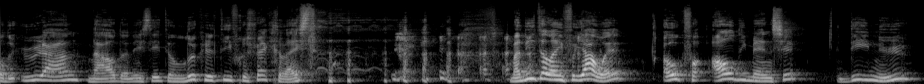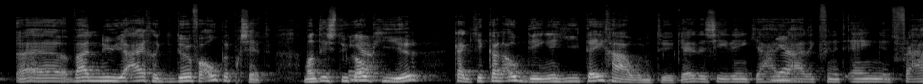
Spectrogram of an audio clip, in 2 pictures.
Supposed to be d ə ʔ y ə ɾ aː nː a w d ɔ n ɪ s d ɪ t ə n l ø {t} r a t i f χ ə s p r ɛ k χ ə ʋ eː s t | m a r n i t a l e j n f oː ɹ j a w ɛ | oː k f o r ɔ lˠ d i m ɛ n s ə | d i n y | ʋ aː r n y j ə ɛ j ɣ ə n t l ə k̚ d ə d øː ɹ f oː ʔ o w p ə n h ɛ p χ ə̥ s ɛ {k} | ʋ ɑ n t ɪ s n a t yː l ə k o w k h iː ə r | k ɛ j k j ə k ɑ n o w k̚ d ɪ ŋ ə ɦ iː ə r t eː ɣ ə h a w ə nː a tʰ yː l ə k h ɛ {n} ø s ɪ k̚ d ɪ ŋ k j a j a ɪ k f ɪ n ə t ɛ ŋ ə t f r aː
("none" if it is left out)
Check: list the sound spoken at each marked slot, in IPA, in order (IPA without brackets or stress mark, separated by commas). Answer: k, t, d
